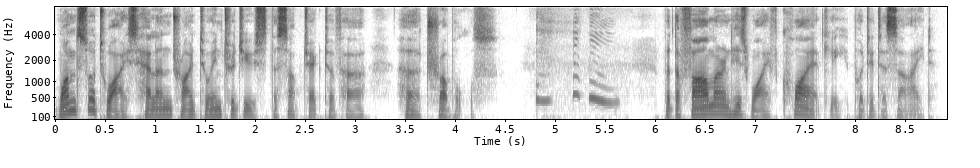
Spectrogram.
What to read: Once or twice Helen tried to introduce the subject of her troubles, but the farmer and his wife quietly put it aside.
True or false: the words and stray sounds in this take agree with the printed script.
false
